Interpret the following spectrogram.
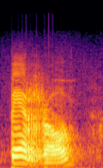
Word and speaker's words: perro: The differences in the Spanish sound ere as in pero and the R as in perro are important because they result in a change of meaning.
